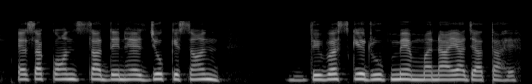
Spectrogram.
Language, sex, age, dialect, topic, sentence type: Hindi, female, 25-30, Kanauji Braj Bhasha, agriculture, question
